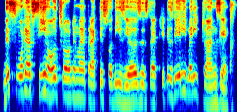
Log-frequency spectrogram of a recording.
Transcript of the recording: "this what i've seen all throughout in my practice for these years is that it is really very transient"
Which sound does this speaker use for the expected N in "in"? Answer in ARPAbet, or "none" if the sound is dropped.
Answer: N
